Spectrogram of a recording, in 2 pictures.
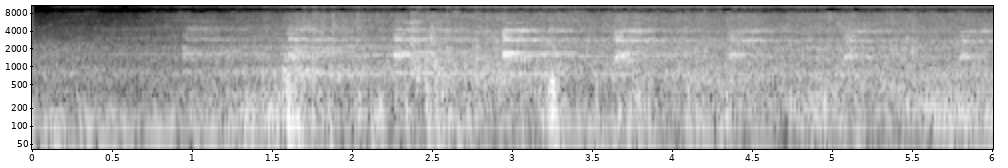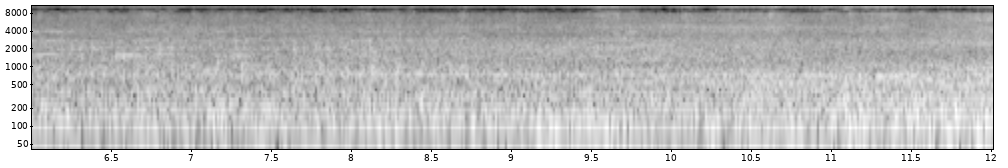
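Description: A train rolling past, its wheels knocking over rail joints, with short high metallic squeals in the first few seconds. The rumble grows louder toward the end.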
